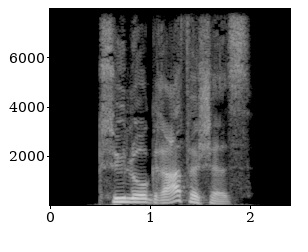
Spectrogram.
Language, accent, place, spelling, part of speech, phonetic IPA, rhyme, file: German, Germany, Berlin, xylographisches, adjective, [ksyloˈɡʁaːfɪʃəs], -aːfɪʃəs, De-xylographisches.ogg
- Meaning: strong/mixed nominative/accusative neuter singular of xylographisch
